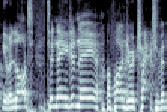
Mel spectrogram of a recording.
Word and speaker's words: Denis: it's called Denise. And they changed it to Denis, the French pronunciation of Dennis, the male I thought name.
